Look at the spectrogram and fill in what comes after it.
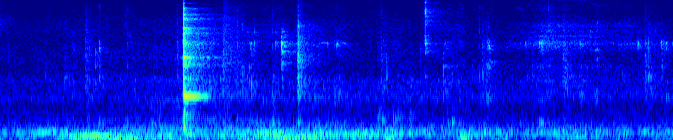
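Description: A person chewing a mouthful of mussel, with soft mouth sounds and small clicks. About a second and a half in, a ceramic soup spoon clinks once against the cup, with a brief ring.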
